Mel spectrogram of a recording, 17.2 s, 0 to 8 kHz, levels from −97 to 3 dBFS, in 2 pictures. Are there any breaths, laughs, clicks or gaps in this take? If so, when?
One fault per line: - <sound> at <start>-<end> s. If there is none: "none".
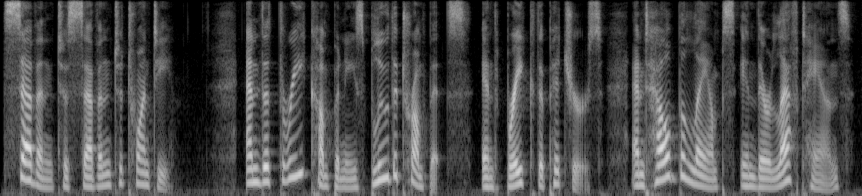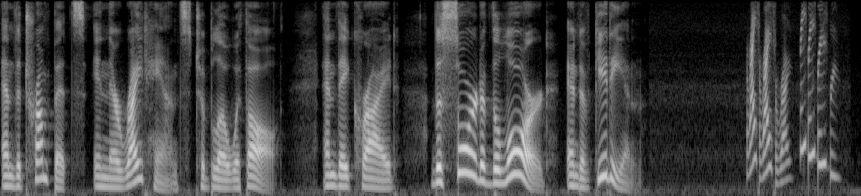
- chirp at 16.1-17.0 s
